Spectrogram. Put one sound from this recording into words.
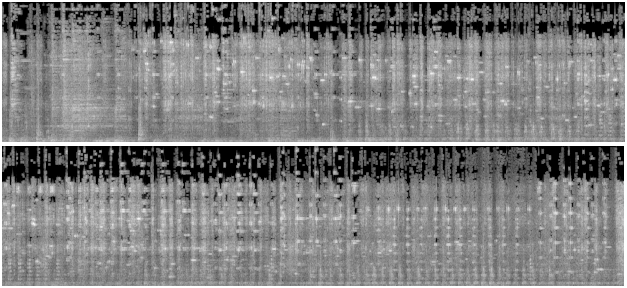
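Electronic music plays loudly from synthesizers.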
